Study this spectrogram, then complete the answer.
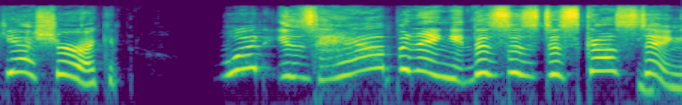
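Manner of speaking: imitating a mom walking into a messy room; shocked mom. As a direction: act appalled at the state of the room. Mom reacting to messy kid room.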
